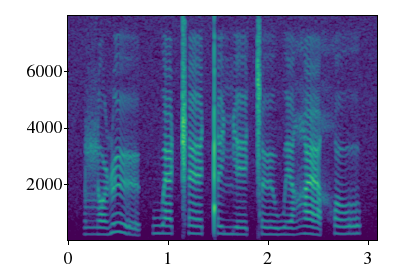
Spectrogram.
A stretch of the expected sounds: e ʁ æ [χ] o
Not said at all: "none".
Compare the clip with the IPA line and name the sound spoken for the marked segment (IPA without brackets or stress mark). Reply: χ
